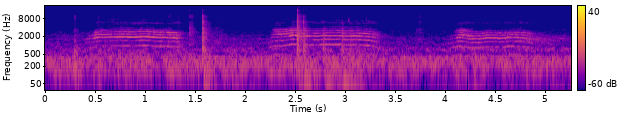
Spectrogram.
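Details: Two domestic cats calling out meows indoors; three long, level, harmonic-rich wails roughly one to one and a half seconds each, separated by short gaps, with a sharp click between the first two and steady background noise.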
